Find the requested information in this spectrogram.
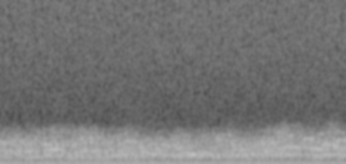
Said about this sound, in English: A little rumbling thunder overhead. It rained this morning.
